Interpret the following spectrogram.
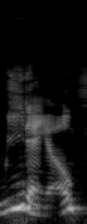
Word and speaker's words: video: from a Latin word video. By the way, V's in Latin were always pronounced W in the classical period.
